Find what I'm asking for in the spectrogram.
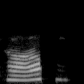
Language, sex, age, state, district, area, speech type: Sindhi, female, 18-30, Delhi, South Delhi, urban, conversation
